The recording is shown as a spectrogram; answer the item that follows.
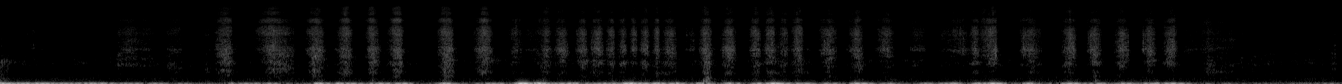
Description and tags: Tied up and struggling
Tied my wrists together and struggled to get out near the microphone.
bind, bound, escape, rope, struggle, tied-up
